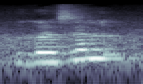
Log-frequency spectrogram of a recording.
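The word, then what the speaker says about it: ग़ज़ल: बहुत से लोग इसको गज़ल बोलते हैं, कोई झ को डबल जेड का ऐसा उच्चारण होता है, लेकिन ऐसा नहीं करना है, हमको गजल बोलना है, गजल।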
